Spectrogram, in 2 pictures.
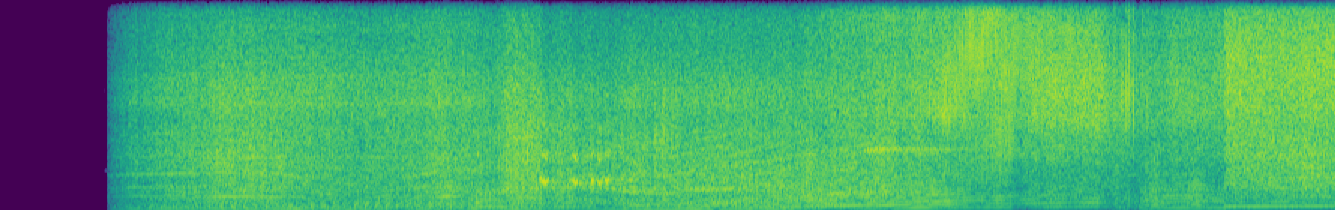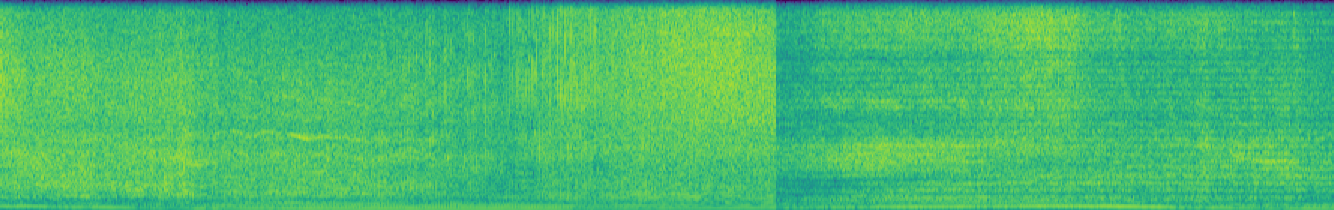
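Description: A rally car engine revs hard and roars as the car speeds past.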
